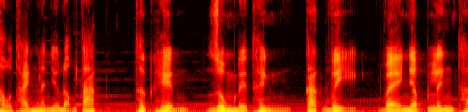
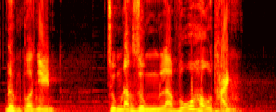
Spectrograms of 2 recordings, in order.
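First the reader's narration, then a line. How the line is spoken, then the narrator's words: Shouting. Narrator (Vietnamese): Một trong sáu tên hét lên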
